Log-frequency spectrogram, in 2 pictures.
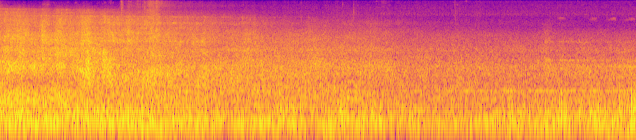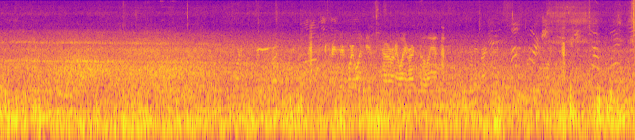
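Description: An Aeromexico airliner at DFW Airport gives off a continuous jet rumble, fairly loud and steady for the whole stretch, with wind buffeting the microphone and a voice speaking now and then.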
